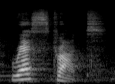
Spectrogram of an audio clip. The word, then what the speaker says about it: restaurant: can also say restaurant with a second syllable very weak a schwa so we can say rest or we can say restaurant all right but don't say Restaurante and that's very good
